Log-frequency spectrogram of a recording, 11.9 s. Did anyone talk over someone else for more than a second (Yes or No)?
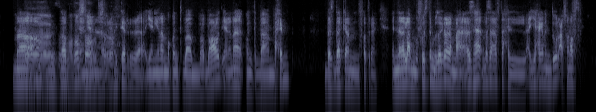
Yes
